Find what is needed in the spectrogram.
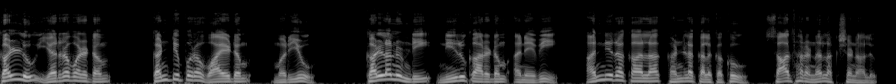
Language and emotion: Telugu, neutral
